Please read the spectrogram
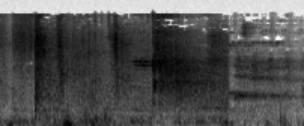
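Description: Handling noise from a handheld camera on the move, with footsteps and a few sharp knocks; the loudest knock comes about a second in, and a rushing hiss follows between two and three seconds in.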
